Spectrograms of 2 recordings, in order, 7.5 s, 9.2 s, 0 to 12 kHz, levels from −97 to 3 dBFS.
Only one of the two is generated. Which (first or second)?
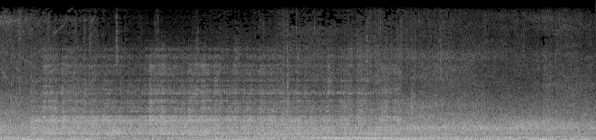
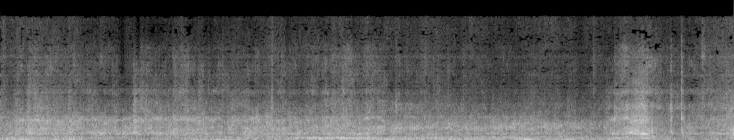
second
